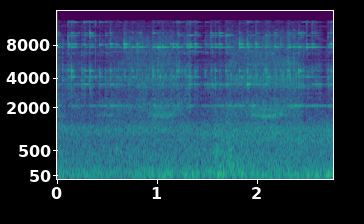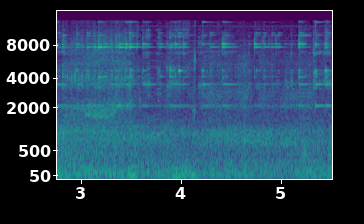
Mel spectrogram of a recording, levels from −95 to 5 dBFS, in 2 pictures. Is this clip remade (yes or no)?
no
